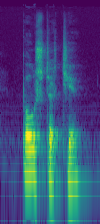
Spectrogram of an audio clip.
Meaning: diminutive of poster
- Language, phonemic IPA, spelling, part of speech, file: Dutch, /ˈpɔstərcə/, postertje, noun, Nl-postertje.ogg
